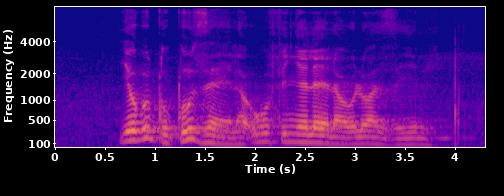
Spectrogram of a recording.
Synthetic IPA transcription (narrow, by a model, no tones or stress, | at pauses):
jok̬uɡ͡ǃʱuɡ͡ǃʱuzɛlauk̬ufiɲɛlɛlaɔlwaziːni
